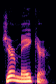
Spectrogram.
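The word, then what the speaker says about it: D'yer Mak'er: y e r m a k e r pronounced jer maker where did this come from yeah er again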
